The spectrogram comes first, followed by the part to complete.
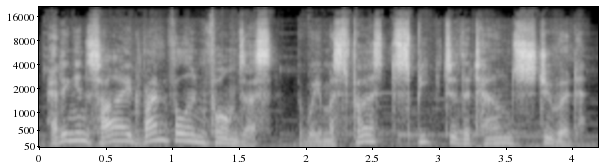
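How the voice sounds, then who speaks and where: A man's voice: on the high side, big pitch swings, moderate pace, soft background music. A man narrating a comic video game review with sarcastic, mocking delivery.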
